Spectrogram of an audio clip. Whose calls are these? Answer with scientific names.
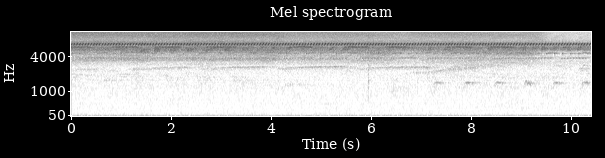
Xiphorhynchus guttatus, unidentified bird, Xiphorhynchus obsoletus, Trogon ramonianus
